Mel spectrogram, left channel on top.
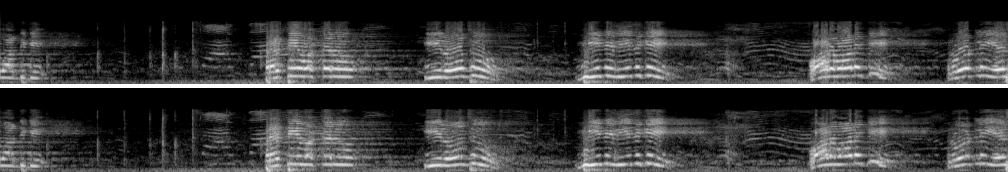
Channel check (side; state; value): both; normal; correlation 0.68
